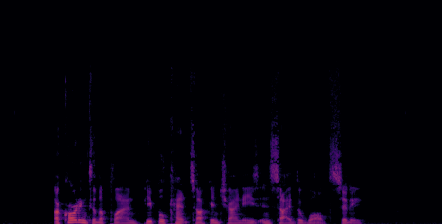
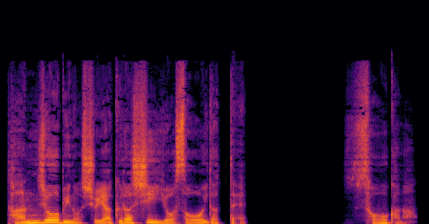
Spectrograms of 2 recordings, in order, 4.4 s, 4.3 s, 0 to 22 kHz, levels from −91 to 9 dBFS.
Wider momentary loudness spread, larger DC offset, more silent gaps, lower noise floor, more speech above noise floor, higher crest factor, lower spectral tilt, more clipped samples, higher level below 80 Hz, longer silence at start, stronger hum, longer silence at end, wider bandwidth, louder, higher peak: second, 9 LU vs 15 LU; neither; second, none vs 2.24-2.29 s, 2.49-3.41 s; second, -86 dBFS vs under -90 dBFS; second, 37 dB vs over 75 dB; first, 22 dB vs 16 dB; about the same, -5.5 dB/octave vs -4.5 dB/octave; neither; second, -78 dBFS vs -42 dBFS; first, 0.55 s vs 0.1 s; neither; first, 0.8 s vs 0.15 s; about the same, 16 kHz vs 16.5 kHz; second, -49 LUFS vs -15 LUFS; second, -28 dBFS vs 0 dBFS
